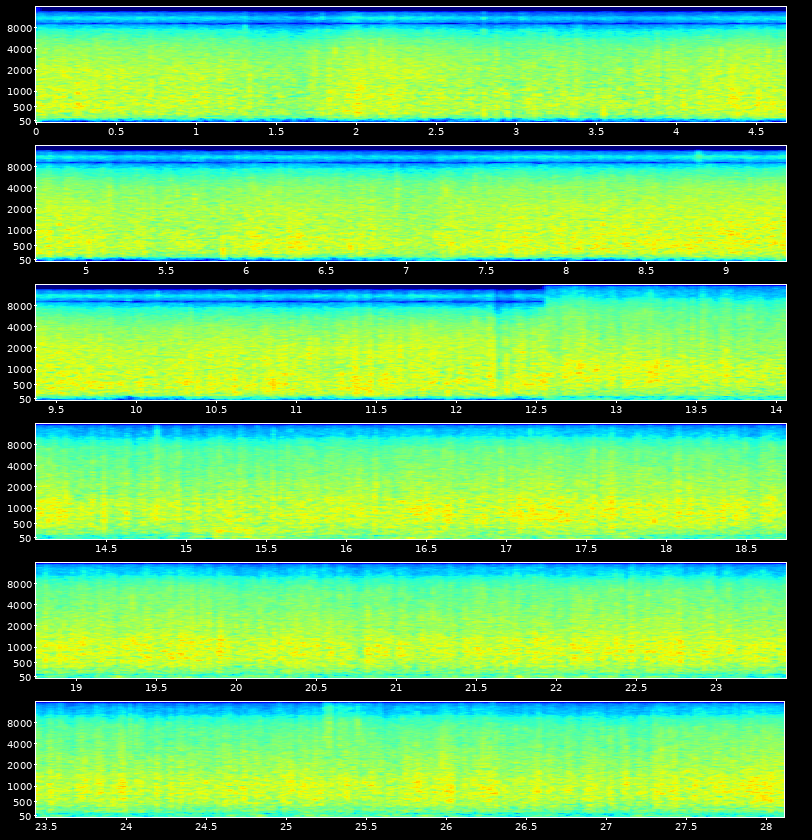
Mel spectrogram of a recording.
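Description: Heavy rain falling steadily on a canvas tarp overhead, a dense, even hiss.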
